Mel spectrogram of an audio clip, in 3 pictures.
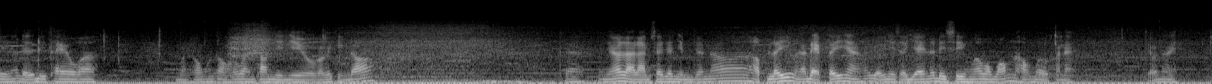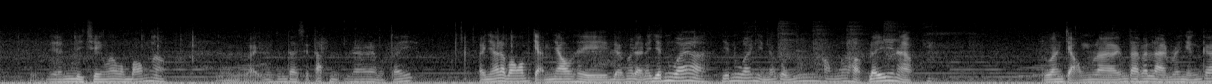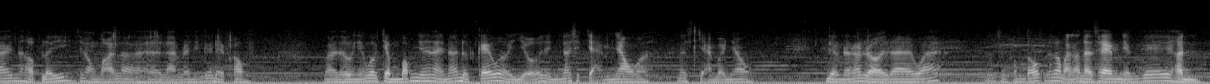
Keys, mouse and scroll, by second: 0.0 g, 2.9 right click, 3.3 g, 5.3 middle click, 8.9 right click, 11.4 d, 11.7 click, 12.1 d, 12.2 d, 13.1 right click, 13.5 d, 14.0 g, 15.9 middle click, 17.1 g, 20.3 middle click, 24.0 middle click, 25.1 right click, 25.7 KP_7, 26.5 g, 29.5 click, 30.2 right click, 30.5 g, 32.9 right click, 33.1 g, 34.8 middle click.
